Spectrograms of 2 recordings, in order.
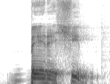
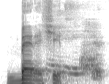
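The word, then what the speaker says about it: בראשית: Entonces nosotros no decimos B, Reshit. ¿Cómo decimos? Bereshit. ¿Qué significa B? En. ¿Qué significa Reshit? Principio, la cabeza, etc. Entonces, ¿qué decimos nosotros? Bereshit, todo pegado.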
